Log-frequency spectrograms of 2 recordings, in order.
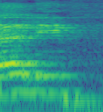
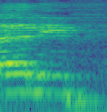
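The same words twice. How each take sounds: No difference in how they are said.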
